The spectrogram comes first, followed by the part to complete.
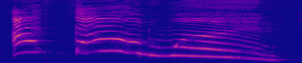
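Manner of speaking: very high, slow, drawn-out delighted cry; excited cry. A narrator's reading. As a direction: sing it out, thrilled at the find. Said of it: "Dottie cried".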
